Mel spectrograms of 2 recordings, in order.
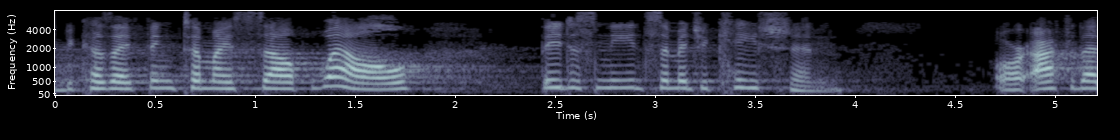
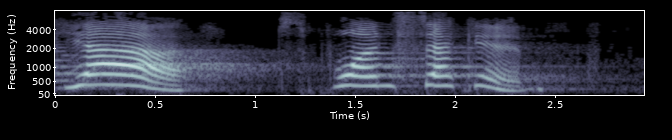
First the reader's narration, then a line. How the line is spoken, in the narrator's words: they yelled back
